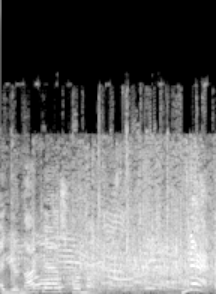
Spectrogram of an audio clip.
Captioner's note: applause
